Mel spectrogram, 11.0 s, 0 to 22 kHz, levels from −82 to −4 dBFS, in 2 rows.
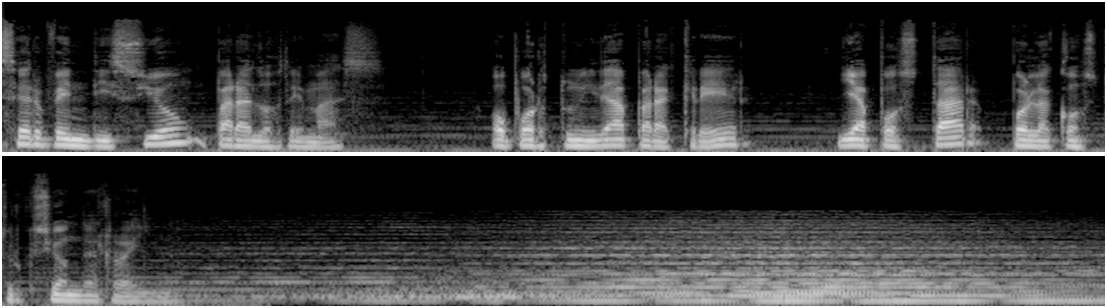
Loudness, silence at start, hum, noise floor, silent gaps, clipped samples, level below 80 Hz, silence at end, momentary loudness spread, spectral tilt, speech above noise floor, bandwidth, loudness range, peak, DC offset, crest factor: -25 LUFS; 0 s; none; -48 dBFS; none; under 0.1%; -48 dBFS; 0 s; 14 LU; -6.5 dB/octave; 24 dB; 14 kHz; 7 LU; -6 dBFS; under 0.1%; 18 dB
